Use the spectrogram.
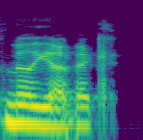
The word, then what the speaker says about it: Miljevic: How do you pronounce it? We're going with Miljevic.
